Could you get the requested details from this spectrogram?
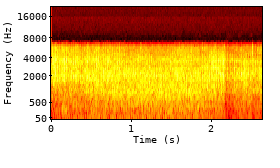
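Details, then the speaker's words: BMW 325 tds E36 diesel idling after the power-steering pump pulley's loose bolts were retightened with threadlocker: steady, even diesel clatter, the earlier clanging knock gone, normal. "Вот завел машину, ничего не стучит, ничего не шумит. То есть дизель работает ровно. Слышно, как дизель тарахтит."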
